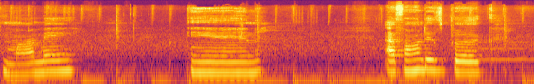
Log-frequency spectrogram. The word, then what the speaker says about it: Maame: Mom but I think in ganian tree it's meant to pronounce Mame and I found his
